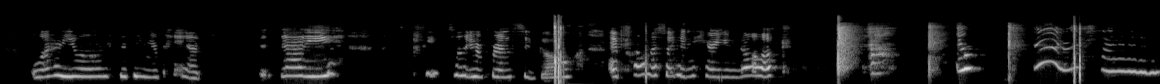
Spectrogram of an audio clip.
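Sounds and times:
speech: 0.3s - 8.0s, 11.0s - 11.5s
hitting, slapping blows: 8.4s - 11.0s.

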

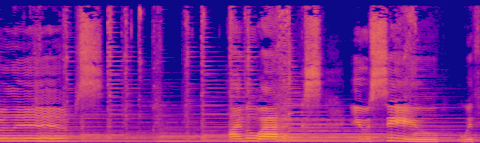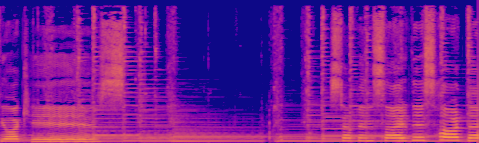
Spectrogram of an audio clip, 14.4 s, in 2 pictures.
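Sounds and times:
autoharp playing a little love song: 0.0s - 14.3s.

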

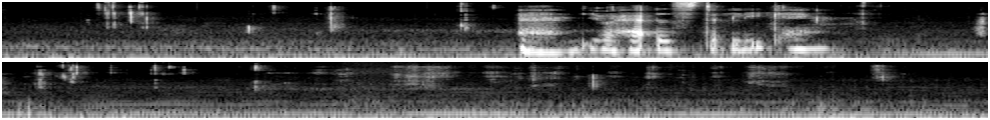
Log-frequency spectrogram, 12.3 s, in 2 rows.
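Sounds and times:
wet licking and chewing as someone eats: 0.6s - 2.2s, 6.1s - 11.9s
speech: 3.7s - 5.3s.

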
